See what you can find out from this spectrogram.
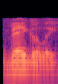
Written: vagally

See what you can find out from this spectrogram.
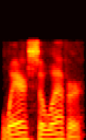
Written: wheresoever

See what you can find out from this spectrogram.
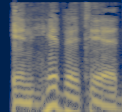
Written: inhibited

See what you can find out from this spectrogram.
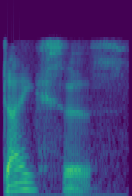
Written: deixis

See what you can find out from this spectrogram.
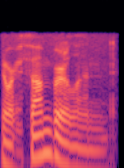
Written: Northumberland

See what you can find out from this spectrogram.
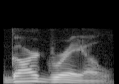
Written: guardrail

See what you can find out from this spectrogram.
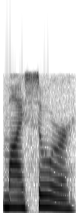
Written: Mysore

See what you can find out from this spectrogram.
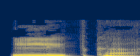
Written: Lubke

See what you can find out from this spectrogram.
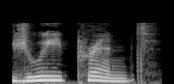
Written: jouy print

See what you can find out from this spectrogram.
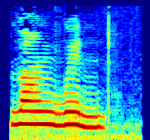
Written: long wind

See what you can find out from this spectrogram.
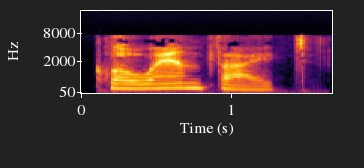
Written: chloanthite

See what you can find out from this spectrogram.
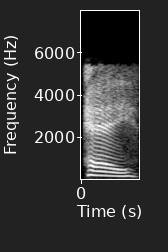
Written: hay

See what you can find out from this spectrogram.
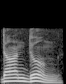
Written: Dandong

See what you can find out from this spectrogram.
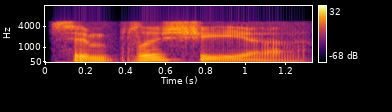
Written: simplicia

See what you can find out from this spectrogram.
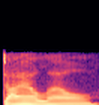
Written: diallel

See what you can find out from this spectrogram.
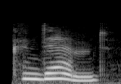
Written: condemned

